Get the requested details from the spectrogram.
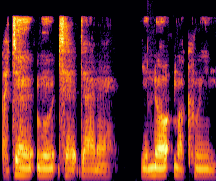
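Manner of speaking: put-on accent close to Scottish. Asked what else he says, quoting him in a put-on near-scottish accent. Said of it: "Isn't that Scottish?".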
